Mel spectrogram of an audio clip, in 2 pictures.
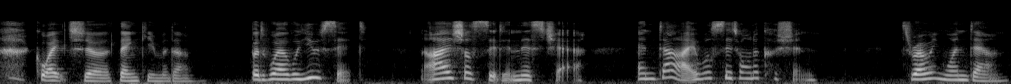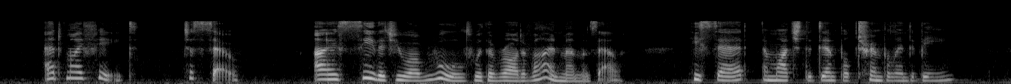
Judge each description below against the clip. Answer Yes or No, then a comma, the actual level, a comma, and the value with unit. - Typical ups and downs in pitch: No, wide, 6.3 semitones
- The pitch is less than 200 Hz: No, high, 205 Hz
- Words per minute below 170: Yes, average, 145 wpm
